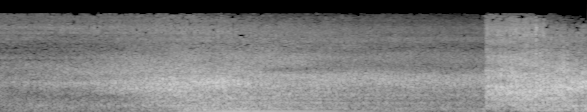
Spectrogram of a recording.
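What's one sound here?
A car drives past and fades away.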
